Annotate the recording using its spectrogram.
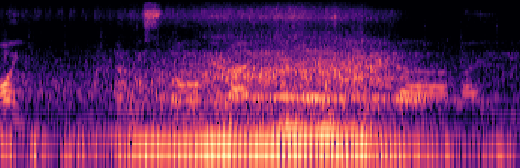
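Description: A motor vehicle passing close by: its engine hum and road noise swell for about two seconds and then fade.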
